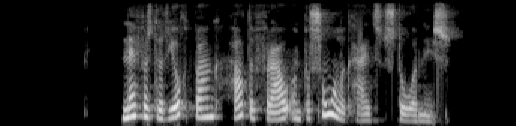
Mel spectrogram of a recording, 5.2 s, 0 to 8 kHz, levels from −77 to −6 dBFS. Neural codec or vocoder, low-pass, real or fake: none; 7.2 kHz; real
